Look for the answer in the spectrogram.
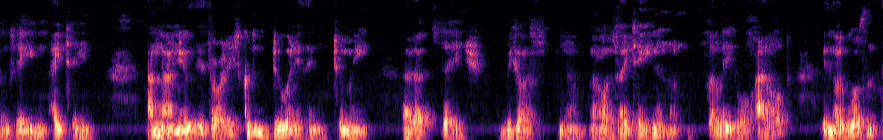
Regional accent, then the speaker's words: Chesterfield, East Midlands, United Kingdom; born there; And I knew I was born in Chesterfield.

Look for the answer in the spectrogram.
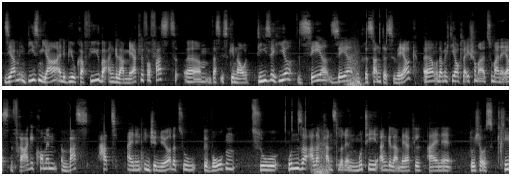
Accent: Stuttgart, Baden-Württemberg, Germany; Sie kommen ja ebenfalls, wie ich, aus Stuttgart

